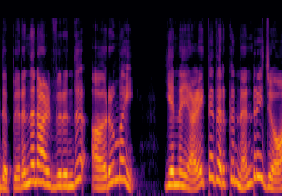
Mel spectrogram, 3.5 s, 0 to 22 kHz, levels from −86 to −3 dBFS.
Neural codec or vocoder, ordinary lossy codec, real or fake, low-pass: vocoder, 44.1 kHz, 128 mel bands every 256 samples, BigVGAN v2; none; fake; 14.4 kHz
